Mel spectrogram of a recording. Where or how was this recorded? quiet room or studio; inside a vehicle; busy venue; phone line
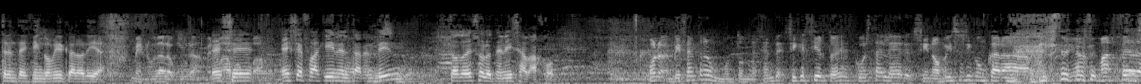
busy venue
